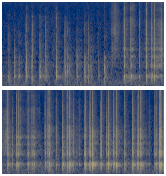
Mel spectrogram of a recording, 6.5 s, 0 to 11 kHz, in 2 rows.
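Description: Long painted nails on ringed fingers tap and scratch across the glossy paper front cover of the paperback book "Her Body and Other Parties," held up in both hands. Quick, light, dry taps with a hollow tone around 400 Hz mix with soft scratching. The taps start sparse and quiet, then grow denser and louder after about two and a half seconds.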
